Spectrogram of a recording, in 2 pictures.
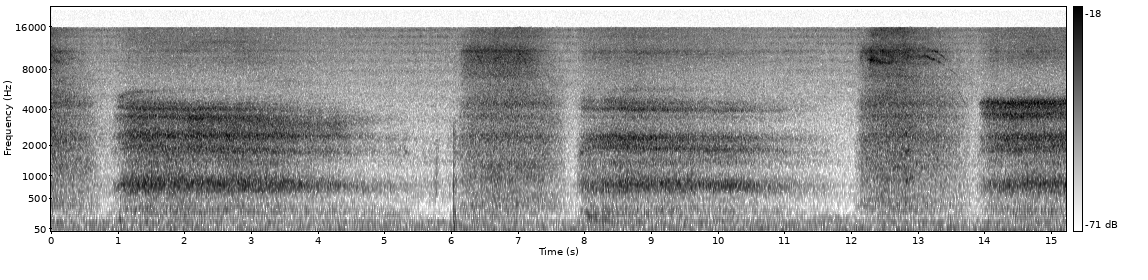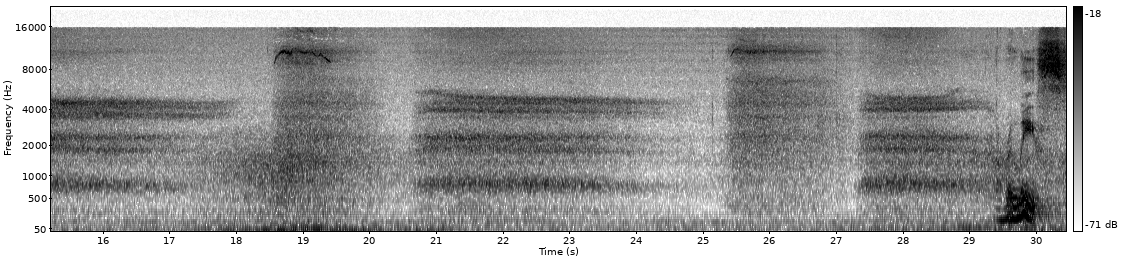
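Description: Slow, faint ujjayi breathing: long, audible inhales and exhales through the nose with a constricted throat, each lasting a few seconds, about five full breaths.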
